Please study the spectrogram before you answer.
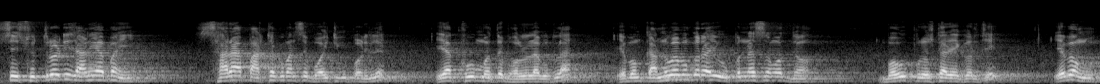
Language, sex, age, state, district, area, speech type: Odia, male, 60+, Odisha, Kendrapara, urban, spontaneous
